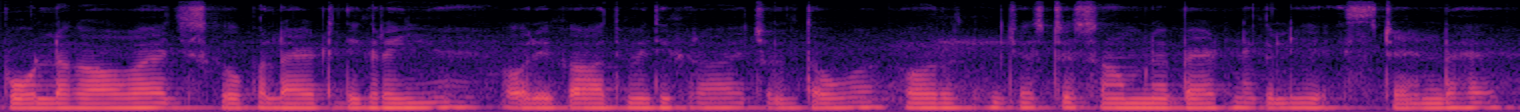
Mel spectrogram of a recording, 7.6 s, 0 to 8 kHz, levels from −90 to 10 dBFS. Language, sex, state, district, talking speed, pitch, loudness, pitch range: Hindi, male, Uttar Pradesh, Etah, 215 wpm, 125 Hz, -30 LUFS, 125-130 Hz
